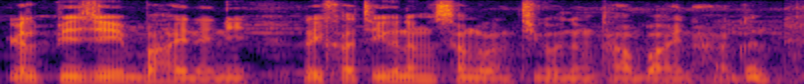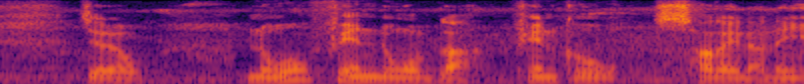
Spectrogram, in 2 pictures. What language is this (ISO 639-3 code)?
brx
